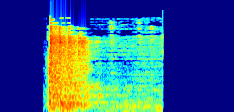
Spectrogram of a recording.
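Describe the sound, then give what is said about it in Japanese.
A single loud bang of a window frame at home knocked by strong wind, followed by a brief rattling clatter that cuts off abruptly, with no voices. “これね、うち今風が強いんでね、窓がこういうガタガタいっちゃうんですよ。”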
